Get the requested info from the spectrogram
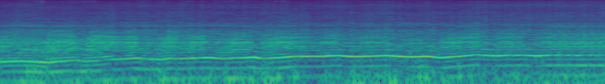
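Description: Motorcycle engine pulling under steady acceleration, its pitch rising gradually through the first few seconds and then holding.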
